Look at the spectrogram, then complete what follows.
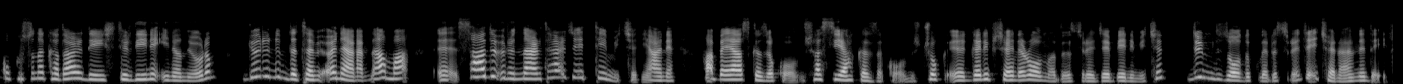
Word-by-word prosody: kokusuna 265 Hz, +1 st, -5 dB
kadar 255 Hz, 0 st, +2 dB
değiştirdiğine 225 Hz, +1 st, 0 dB
inanıyorum. 185 Hz, -, -2 dB, 0.3 s
Görünüm 345 Hz, +1 st, -4 dB
de 235 Hz, -, +5 dB
tabii 215 Hz, -2 st, +2 dB
önemli 205 Hz, -6 st, +3 dB
ama, 270 Hz, -1 st, +4 dB, 0.3 s
eee, -, -, -2 dB
sade 360 Hz, +2 st, +4 dB
ürünler 260 Hz, -5 st, +3 dB
tercih 320 Hz, +2 st, -4 dB
ettiğim 285 Hz, -7 st, -6 dB
için, 110 Hz, -7 st, -10 dB
yani, 180 Hz, +7 st, 0 dB, 0.3 s
ha, -, -, +2 dB
beyaz 225 Hz, 0 st, +6 dB
kazak 175 Hz, -4 st, -1 dB
olmuş -, -, -8 dB
ha, 235 Hz, -, +3 dB
siyah 205 Hz, -3 st, +2 dB
kazak 170 Hz, -4 st, -4 dB
olmuş, 135 Hz, +3 st, -11 dB
çok, 235 Hz, -1 st, -1 dB
ııı, 185 Hz, 0 st, 0 dB
garip 220 Hz, +3 st, +2 dB
şeyler 200 Hz, -3 st, +2 dB
olmadığı 160 Hz, -9 st, -1 dB
sürece 155 Hz, +1 st, -2 dB
benim 155 Hz, -4 st, -1 dB
için, 285 Hz, -, -7 dB, 0.3 s
dümdüz 265 Hz, -8 st, -2 dB
oldukları 170 Hz, -4 st, 0 dB
sürece 175 Hz, +5 st, -4 dB
hiç 250 Hz, -, -8 dB
önemli 160 Hz, +4 st, -1 dB
değil. -, -, -9 dB
220 Hz, 160 wpm, -23 LUFS, 175-260 Hz, 0.3 s, beyaz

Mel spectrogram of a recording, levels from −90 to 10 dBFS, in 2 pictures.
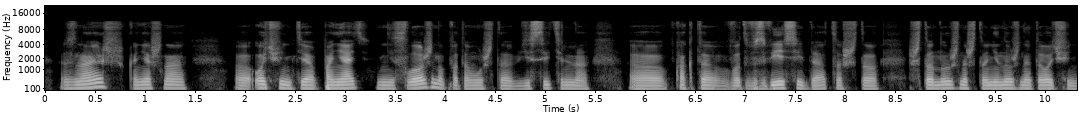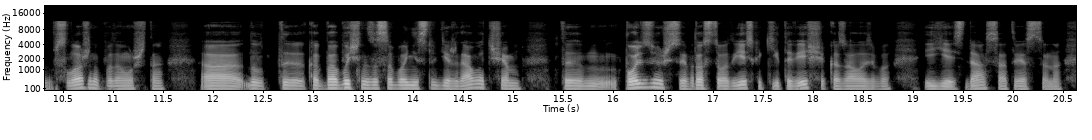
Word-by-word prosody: Знаешь, 130 Hz, +8 st, +1 dB
конечно, 125 Hz, 0 st, -1 dB, 0.5 s
э, 110 Hz, -, 0 dB
очень 130 Hz, -3 st, +1 dB
тя 120 Hz, 0 st, +3 dB
понять 125 Hz, +4 st, +3 dB
несложно, 125 Hz, +5 st, +2 dB
потому 110 Hz, 0 st, -3 dB
что 110 Hz, -1 st, -4 dB
действительно, 110 Hz, +1 st, -3 dB, 0.4 s
а, 110 Hz, -1 st, +1 dB
как-то 115 Hz, -2 st, -1 dB
вот 105 Hz, 0 st, -4 dB
взвесить, 115 Hz, +3 st, +1 dB
да, 110 Hz, +2 st, -1 dB
то, 110 Hz, -, -6 dB
что 105 Hz, -1 st, -3 dB, 0.3 s
что 120 Hz, -, +1 dB
нужно, 125 Hz, +1 st, +1 dB
что 115 Hz, -, -3 dB
не 115 Hz, 0 st, +3 dB
нужно- 120 Hz, -1 st, +1 dB
это 115 Hz, +1 st, 0 dB
очень 105 Hz, -2 st, -1 dB
сложно, 125 Hz, +4 st, +2 dB
потому 105 Hz, +1 st, -3 dB
что, 105 Hz, 0 st, -6 dB, 0.3 s
а, 105 Hz, -3 st, +4 dB
ну, 115 Hz, -3 st, -1 dB
ты 110 Hz, -4 st, 0 dB
как 115 Hz, -2 st, 0 dB
бы 120 Hz, -, +5 dB
обычно 130 Hz, 0 st, +4 dB
за 120 Hz, 0 st, 0 dB
собой 120 Hz, 0 st, +2 dB
не 115 Hz, 0 st, +2 dB
следишь, 110 Hz, -3 st, -1 dB
да, 105 Hz, +6 st, +2 dB
вот 140 Hz, -1 st, -1 dB
чем 105 Hz, -1 st, -3 dB, 0.4 s
ты, 110 Hz, -, +1 dB
м, 100 Hz, -3 st, -1 dB
пользуешься 140 Hz, -4 st, +4 dB
и -, -, -1 dB
просто 105 Hz, -1 st, +1 dB
вот 105 Hz, -1 st, 0 dB
есть 125 Hz, +5 st, +1 dB
какие-то 105 Hz, -2 st, -5 dB
вещи, 125 Hz, +7 st, 0 dB
казалось 100 Hz, 0 st, -2 dB
бы, 95 Hz, 0 st, -8 dB, 0.3 s
и 100 Hz, -, -6 dB
есть, 95 Hz, -3 st, -2 dB
да, 110 Hz, +4 st, 0 dB
соответственно. 95 Hz, -1 st, -5 dB
110 Hz, 160 wpm, -24 LUFS, 105-120 Hz, 0.5 s, бы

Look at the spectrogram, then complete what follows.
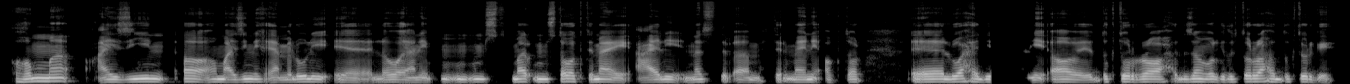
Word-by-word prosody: هُم 150 Hz, +4 st, +3 dB, 0.2 s
عايزين 125 Hz, +4 st, +2 dB
آه 130 Hz, -6 st, +2 dB
هُم 125 Hz, 0 st, +4 dB
عايزين 120 Hz, +4 st, +1 dB
ي -, -, +1 dB
يعمَلوا 110 Hz, +2 st, 0 dB
لي 125 Hz, -2 st, +1 dB
آآ، 100 Hz, -6 st, -3 dB
اللي -, -, -3 dB
هو 115 Hz, 0 st, 0 dB
يعني 105 Hz, -1 st, -2 dB
م -, -, 0 dB
م 250 Hz, 0 st, +1 dB
مس 245 Hz, 0 st, -4 dB
مر 130 Hz, +1 st, +2 dB
مستوى 125 Hz, +2 st, +2 dB
اجتماعي 120 Hz, -5 st, +1 dB
عالي، 115 Hz, +2 st, 0 dB
الناس 120 Hz, +1 st, -3 dB
تبقى -, -, -4 dB
محترَماني 115 Hz, +1 st, -1 dB
أكتَر، -, -, -5 dB, 0.5 s
آآ، 120 Hz, +1 st, +4 dB
الواحد 125 Hz, -1 st, +2 dB, 0.4 s
يعني 105 Hz, -1 st, -2 dB
آه، 115 Hz, -3 st, +1 dB
الدكتور 125 Hz, +2 st, -1 dB
راح 125 Hz, 0 st, +1 dB
زي 125 Hz, +2 st, +1 dB
ما 135 Hz, -, +4 dB
بيقولوا 125 Hz, -1 st, +1 dB
كده، 120 Hz, 0 st, -1 dB
الدكتور 125 Hz, +3 st, 0 dB
راح 135 Hz, 0 st, +2 dB
الدكتور 125 Hz, 0 st, 0 dB
جه. 115 Hz, -, -4 dB
125 Hz, 165 wpm, -23 LUFS, 115-130 Hz, 0.5 s, هُم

